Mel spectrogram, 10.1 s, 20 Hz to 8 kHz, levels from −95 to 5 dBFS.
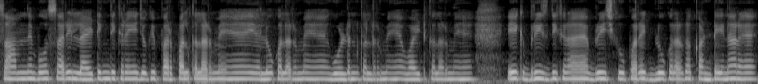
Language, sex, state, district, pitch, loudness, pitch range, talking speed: Hindi, female, Jharkhand, Sahebganj, 215 Hz, -29 LUFS, 210-225 Hz, 230 wpm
